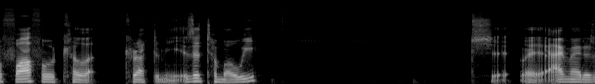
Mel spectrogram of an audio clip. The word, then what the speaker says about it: Tomoe: Tomo is pronounced Tomoe.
